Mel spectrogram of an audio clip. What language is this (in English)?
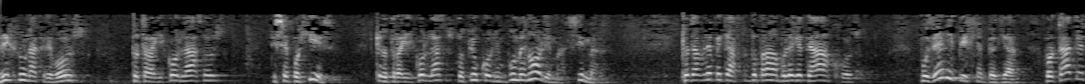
Greek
